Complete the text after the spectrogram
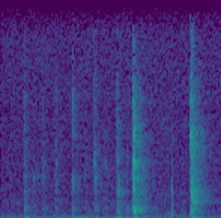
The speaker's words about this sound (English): Okay, I'm typing my first name.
